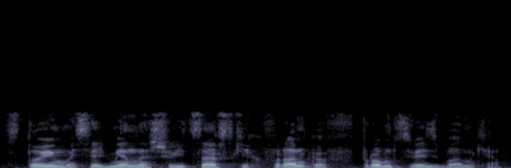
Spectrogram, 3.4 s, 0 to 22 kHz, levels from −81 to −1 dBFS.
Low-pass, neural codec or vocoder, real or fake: 7.2 kHz; none; real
